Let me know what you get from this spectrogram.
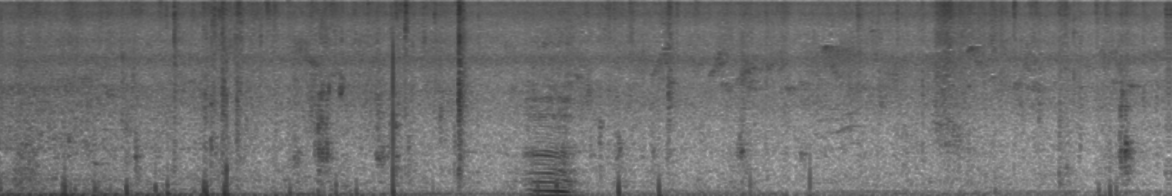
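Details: At a dairy farm in Pabna, Bangladesh, a Friesian cow in her second lactation gives a single short, deep moo midway through, surrounded by low humming noise and scattered clicks and knocks.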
